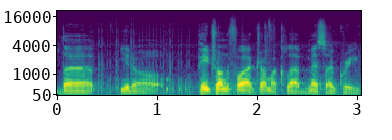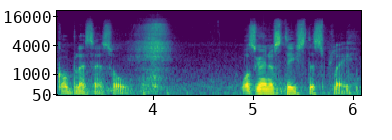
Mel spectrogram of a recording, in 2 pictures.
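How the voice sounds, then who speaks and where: Ghanaian guy guest, low-ish voice, teasing, telling stories, bit of noise behind. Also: lively intonation, moderate pace, darkish tone. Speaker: theatre director, interview guest. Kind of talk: casual interview chat, storytelling.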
